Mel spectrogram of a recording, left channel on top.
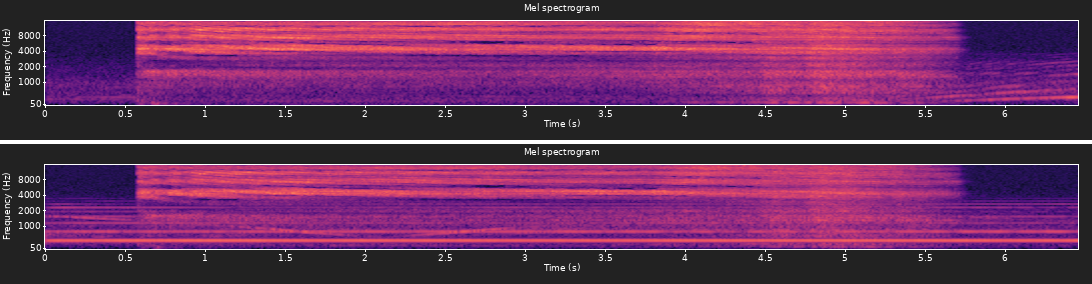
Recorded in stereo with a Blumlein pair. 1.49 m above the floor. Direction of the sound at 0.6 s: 25° left.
